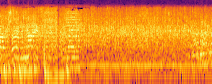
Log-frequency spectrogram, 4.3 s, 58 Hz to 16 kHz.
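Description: A 1980s TV comedy show's theme music ending about a second and a half in, followed by a steady hiss with a low, even hum.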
